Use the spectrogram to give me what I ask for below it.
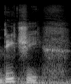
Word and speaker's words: Dietschy: Sarah Deechy. She says it rhymes with peachy, but more importantly, Sarah is a very talented photographer and filmmaker who lives in Nashville, Tennessee.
